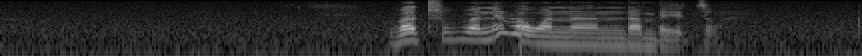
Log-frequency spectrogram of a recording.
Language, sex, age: Venda, male, 20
